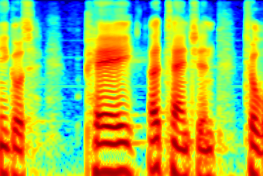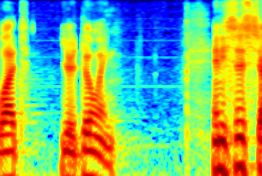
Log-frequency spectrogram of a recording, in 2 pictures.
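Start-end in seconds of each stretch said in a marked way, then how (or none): 0.8-3.8 slow, low, softer word-by-word quote; spaced out and subdued; dutiful recital. Retold or imitated. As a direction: imitate a boy reciting a drilled rule. Boy recites the repeated instruction.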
